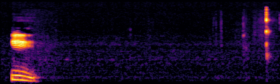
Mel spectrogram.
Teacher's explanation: No glides here, so we do oo position with our lips, and then our tongue is going to say E. So first we have lip position, U. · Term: mixed vowels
